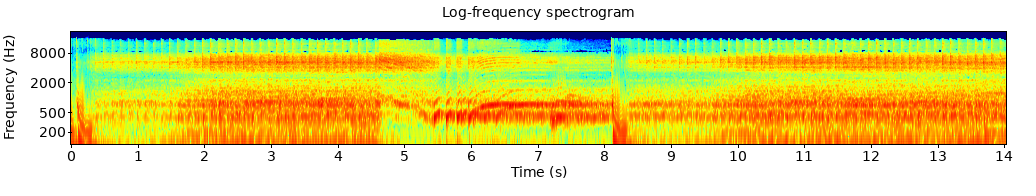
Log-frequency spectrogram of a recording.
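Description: Electronic dance music played loud through a large stacked disco mobile sound system of PA speaker cabinets and horns, with heavy bass. A deep falling bass sweep hits at the start and again about eight seconds in, with sliding synth glides in between.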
